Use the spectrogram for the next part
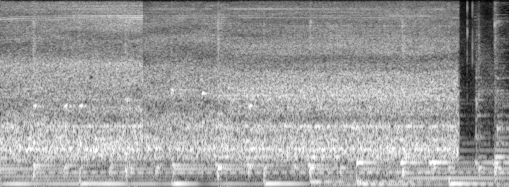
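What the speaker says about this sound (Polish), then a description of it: "I klej znowu suszymy suszarką." A hair dryer blows steadily on glue coating a decorated cup, a loud close whooshing drone with shifting motor tones that stops abruptly near the end.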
